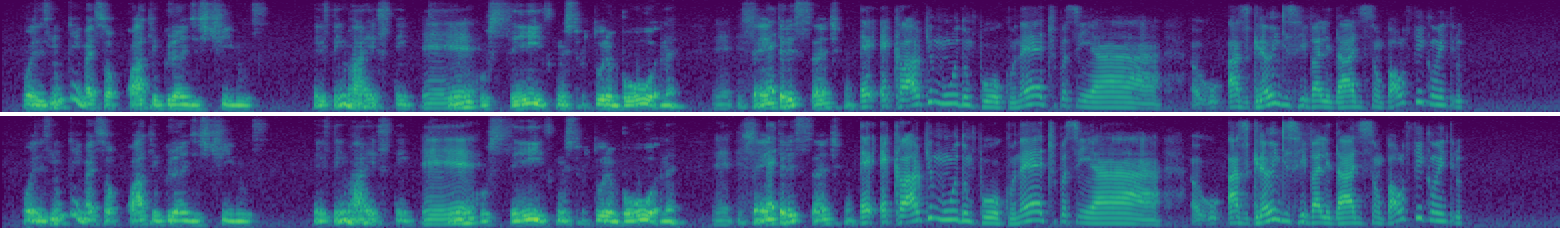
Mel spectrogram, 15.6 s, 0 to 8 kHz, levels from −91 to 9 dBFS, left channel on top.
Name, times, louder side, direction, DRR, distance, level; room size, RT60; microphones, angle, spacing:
voice 1, 0.2-2.5 3.1-4.1 4.5-6.8 7.4-8.5, equal, 30° left, 0.9 m, -23 dB
voice 2, 4.2-4.8 7.1-7.8 8.6-14.6, right 3 dB, 30° right, 0.3 m, -29 dB
3.5 x 2.4 x 2.3 m
head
